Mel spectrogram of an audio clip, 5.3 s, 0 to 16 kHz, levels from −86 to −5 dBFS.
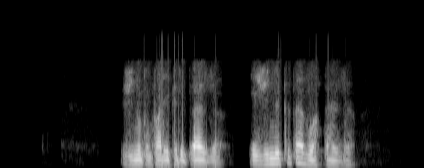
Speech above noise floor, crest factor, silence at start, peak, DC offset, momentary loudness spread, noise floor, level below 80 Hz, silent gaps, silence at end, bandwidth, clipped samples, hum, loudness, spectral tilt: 62 dB; 22 dB; 1.55 s; -4 dBFS; under 0.1%; 16 LU; -84 dBFS; -48 dBFS; 3.01-3.11 s; 0.9 s; 7 kHz; under 0.1%; none; -23 LUFS; -9.5 dB/octave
